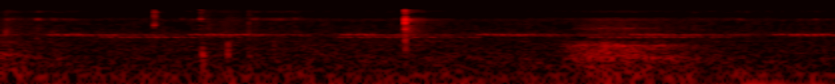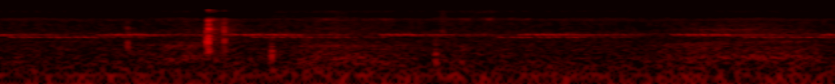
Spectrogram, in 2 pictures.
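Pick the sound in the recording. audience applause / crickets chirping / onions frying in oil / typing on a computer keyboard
crickets chirping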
